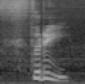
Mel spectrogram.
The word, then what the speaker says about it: three: Escuchan, la pronunciación es, es como que tú pones tu lengua justo atrásito de tus dientes y soplas.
